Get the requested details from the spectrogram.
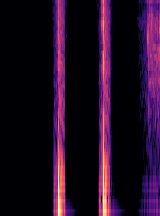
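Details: Systematic abdominal percussion during a physical assessment: two short, low, muffled taps with no ringing after them, a dull percussion note over a solid organ, in contrast to tympany over air-filled bowel.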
